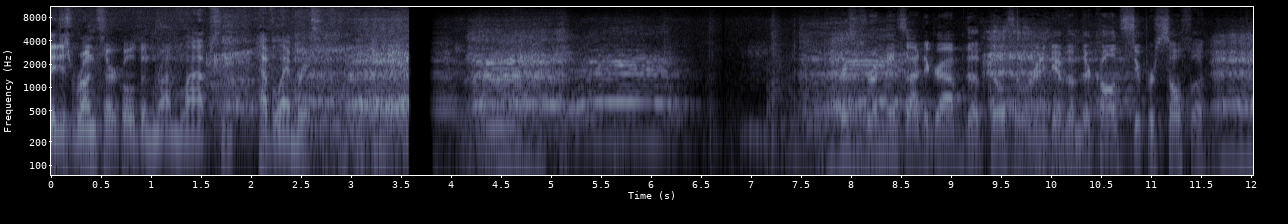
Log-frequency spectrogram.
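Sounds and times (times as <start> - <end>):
sheep bleating: 0.2 - 12.0.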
